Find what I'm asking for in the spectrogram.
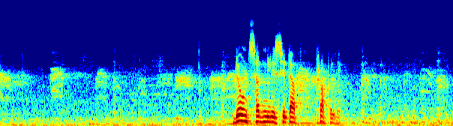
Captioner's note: laughter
